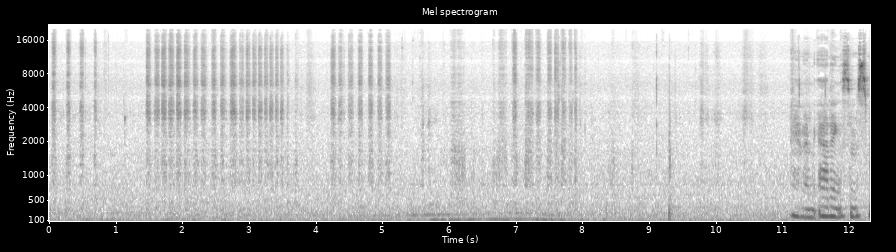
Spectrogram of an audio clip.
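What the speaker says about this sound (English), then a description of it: "we're drawing and coloring the tree in as we're making a" A pencil colours in a tree drawing in quiet bursts of scratchy back-and-forth strokes, heard close but faint, with a louder rustle at the end.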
